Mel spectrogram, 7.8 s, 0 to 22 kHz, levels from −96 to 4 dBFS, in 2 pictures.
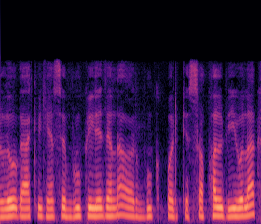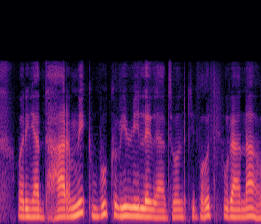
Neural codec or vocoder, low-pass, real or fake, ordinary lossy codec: codec, 16 kHz, 1 kbps, FunCodec, trained on LibriTTS, 50 frames a second; 7.2 kHz; fake; none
